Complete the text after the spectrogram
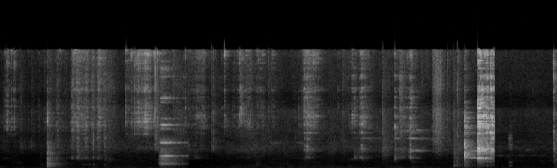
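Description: A metal spoon taps against a bowl.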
